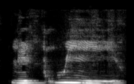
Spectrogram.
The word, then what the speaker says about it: les fruits: Okay, so we don't pronounce the R sound or the T and the S. So my turn, les fruits, your turn. Good, okay, so it's not les fruits, okay, or les fruits, okay, we don't pronounce any of those letters, so it's les fruits, okay.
